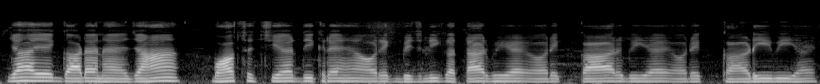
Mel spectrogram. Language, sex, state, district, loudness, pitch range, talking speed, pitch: Hindi, male, Chhattisgarh, Raipur, -19 LUFS, 135-145 Hz, 205 wpm, 140 Hz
